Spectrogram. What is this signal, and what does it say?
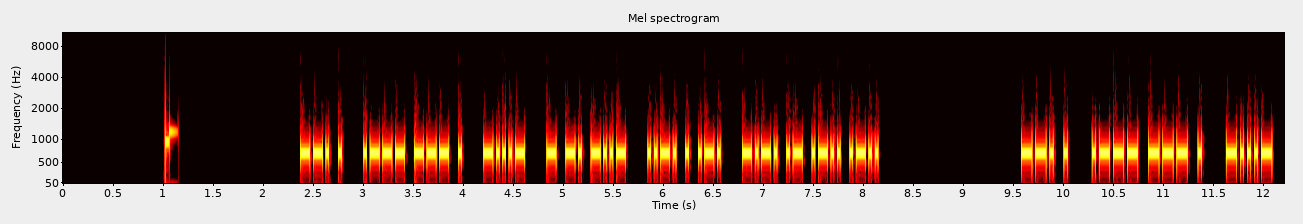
Morse code, heard as a keyed tone, about 33 wpm, 700 Hz. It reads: GE JOE <BT> TNX FER CALL GE JOE <BT>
